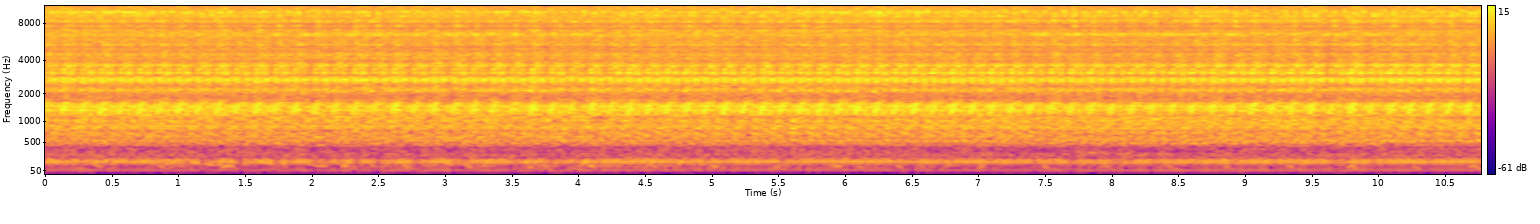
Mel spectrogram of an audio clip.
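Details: Renault Clio RS engine at steady idle, with an uneven, slightly clattery tapping over a buzzy mid tone; abnormal engine noise, no clear fault identified.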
